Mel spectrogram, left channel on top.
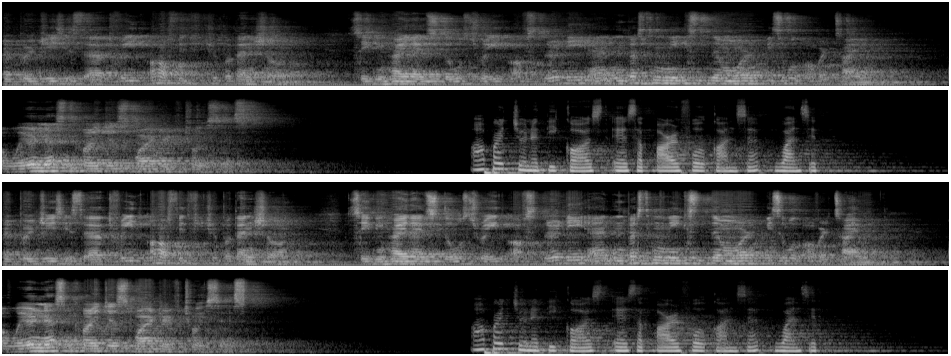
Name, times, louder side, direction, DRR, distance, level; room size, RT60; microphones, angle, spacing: voice 1, 0.0-8.7 9.5-11.9, right 3 dB, 60° right, 0 dB, 4.2 m, -25 dB
voice 2, 14.2-17.6, left 1 dB, 25° left, 9 dB, 0.9 m, -24 dB
27.0 x 26.0 x 7.5 m, 2.2 s
head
